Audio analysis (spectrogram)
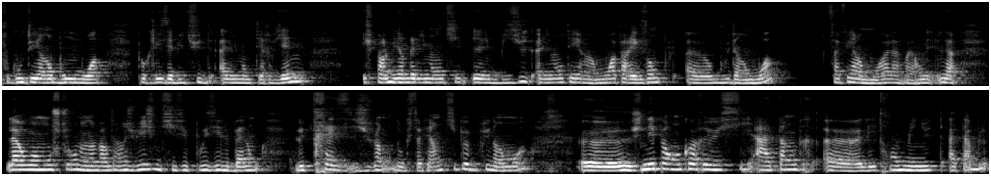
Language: French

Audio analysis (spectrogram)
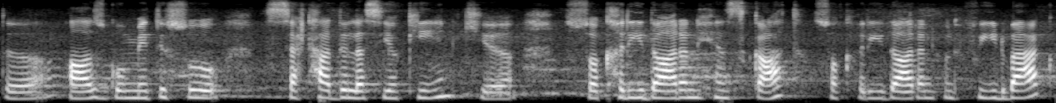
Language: Kashmiri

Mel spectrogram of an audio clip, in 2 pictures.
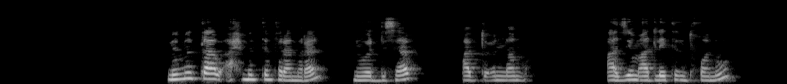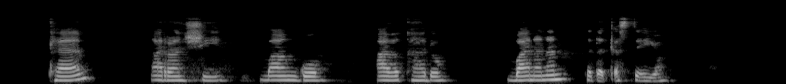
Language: Tigrinya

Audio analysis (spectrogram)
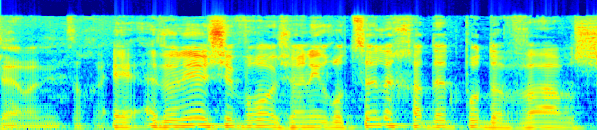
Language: Hebrew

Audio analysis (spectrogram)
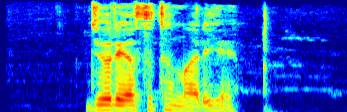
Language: Urdu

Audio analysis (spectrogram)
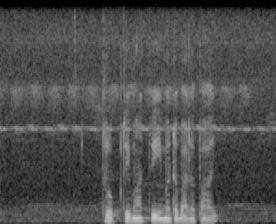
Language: Sinhala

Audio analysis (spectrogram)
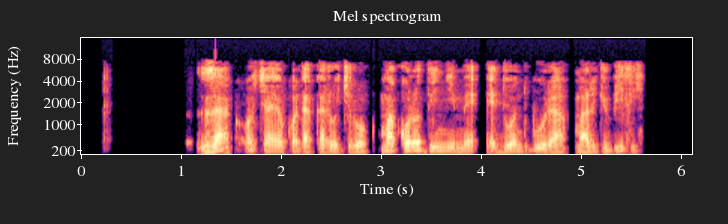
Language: Luo (Kenya and Tanzania)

